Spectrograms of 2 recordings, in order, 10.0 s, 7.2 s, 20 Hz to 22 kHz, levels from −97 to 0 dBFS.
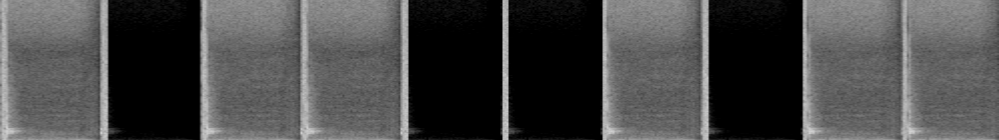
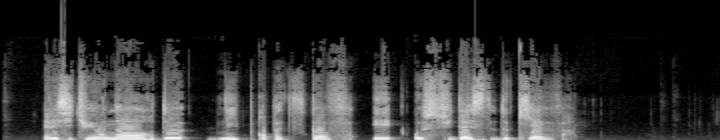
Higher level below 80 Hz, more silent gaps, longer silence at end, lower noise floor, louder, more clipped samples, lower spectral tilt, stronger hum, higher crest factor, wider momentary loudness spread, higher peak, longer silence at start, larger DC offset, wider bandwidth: first, -42 dBFS vs -50 dBFS; neither; second, 0.05 s vs 1.5 s; first, -80 dBFS vs -69 dBFS; second, -16 LUFS vs -12 LUFS; neither; second, -0.5 dB/octave vs -3.5 dB/octave; neither; first, 22 dB vs 14 dB; first, 15 LU vs 10 LU; about the same, 0 dBFS vs 0 dBFS; second, 0 s vs 0.45 s; neither; first, over 20 kHz vs 16 kHz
